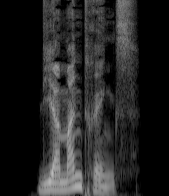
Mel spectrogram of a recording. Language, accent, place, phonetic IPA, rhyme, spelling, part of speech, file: German, Germany, Berlin, [diaˈmantˌʁɪŋs], -antʁɪŋs, Diamantrings, noun, De-Diamantrings.ogg
- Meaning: genitive singular of Diamantring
